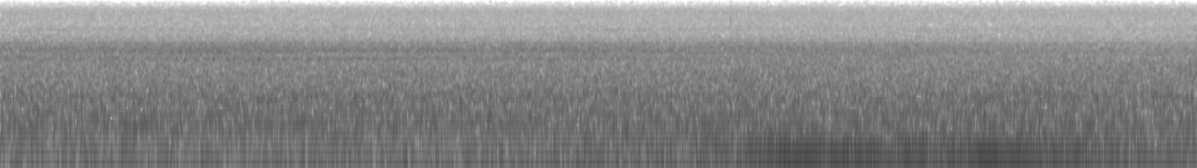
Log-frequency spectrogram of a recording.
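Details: Steady broadband hiss with a low hum fills the recording, and no animal voice is heard.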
